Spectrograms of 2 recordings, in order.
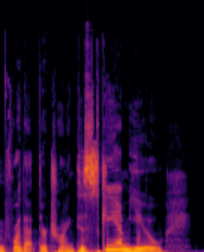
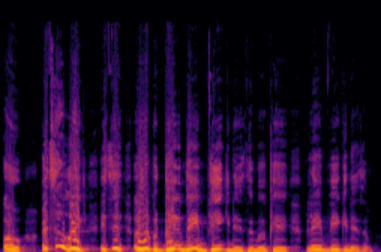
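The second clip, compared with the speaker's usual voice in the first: mocking angry vegan; 3 semitones higher, 4 dB louder than usual. Streamer mocking the vegan Ryan, louder with laughter. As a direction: ham up an angry vegan who blames the diet. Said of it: "You're just saying".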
